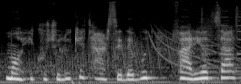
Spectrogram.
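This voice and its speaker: A woman narrating a children's story expressively, sometimes sinking to a whisper at tense moments. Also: high voice. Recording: soft music behind the voice.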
